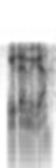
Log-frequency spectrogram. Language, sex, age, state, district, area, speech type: Kannada, male, 18-30, Karnataka, Shimoga, urban, conversation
